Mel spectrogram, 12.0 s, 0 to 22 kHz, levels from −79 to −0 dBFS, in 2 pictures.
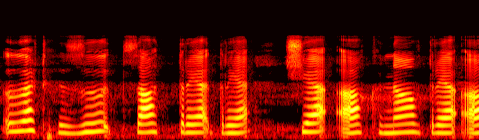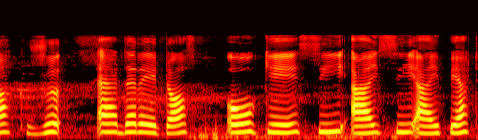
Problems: constant background noise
